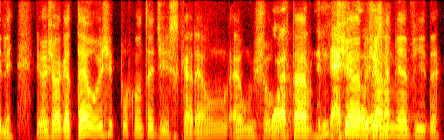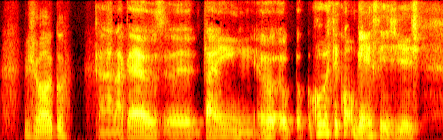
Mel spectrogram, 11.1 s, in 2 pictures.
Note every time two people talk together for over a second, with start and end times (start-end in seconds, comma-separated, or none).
3.4-4.8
